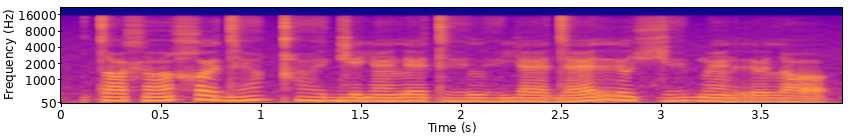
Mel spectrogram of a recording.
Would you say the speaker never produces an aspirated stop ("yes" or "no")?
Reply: no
